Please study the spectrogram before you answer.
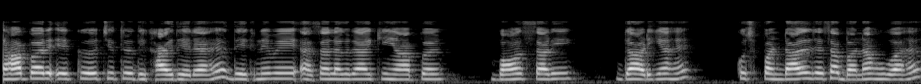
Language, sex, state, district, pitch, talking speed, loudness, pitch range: Hindi, female, Uttar Pradesh, Muzaffarnagar, 250 Hz, 175 wpm, -17 LUFS, 240-265 Hz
